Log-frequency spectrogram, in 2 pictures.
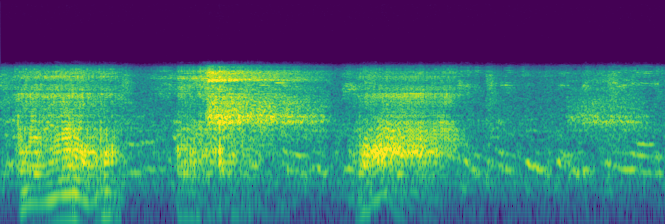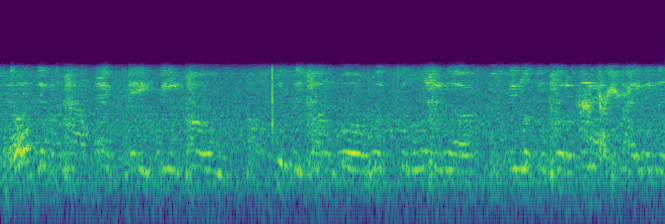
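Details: Very loud snorer: loud rough snores at first, then quieter irregular breathing noises with background sound and music; snoring.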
